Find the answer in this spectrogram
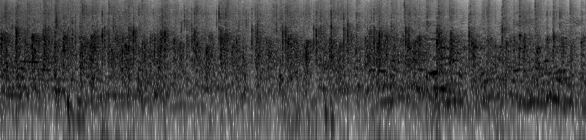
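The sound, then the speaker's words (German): An audience at a stage show claps in dense, sustained applause for about six seconds, with a voice speaking over it. “Mach mal Applaus, mach mal Applaus.”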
